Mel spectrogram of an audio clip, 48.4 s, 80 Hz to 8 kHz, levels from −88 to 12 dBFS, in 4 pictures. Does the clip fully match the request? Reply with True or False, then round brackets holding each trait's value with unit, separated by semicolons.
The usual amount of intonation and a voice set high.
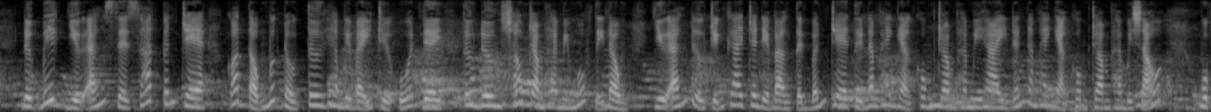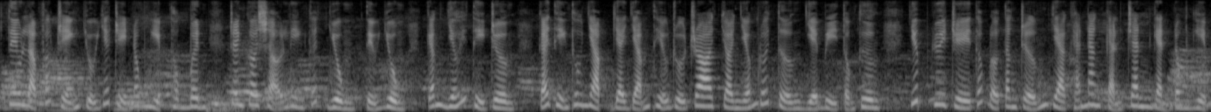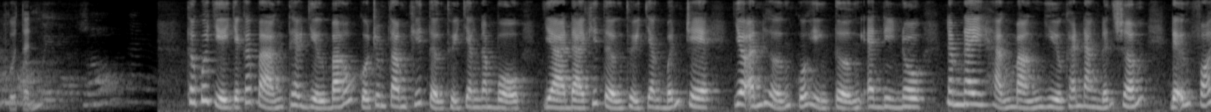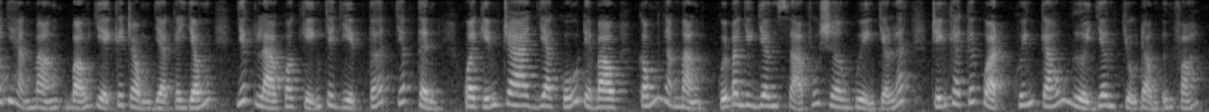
True (5.0 semitones; 230 Hz)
